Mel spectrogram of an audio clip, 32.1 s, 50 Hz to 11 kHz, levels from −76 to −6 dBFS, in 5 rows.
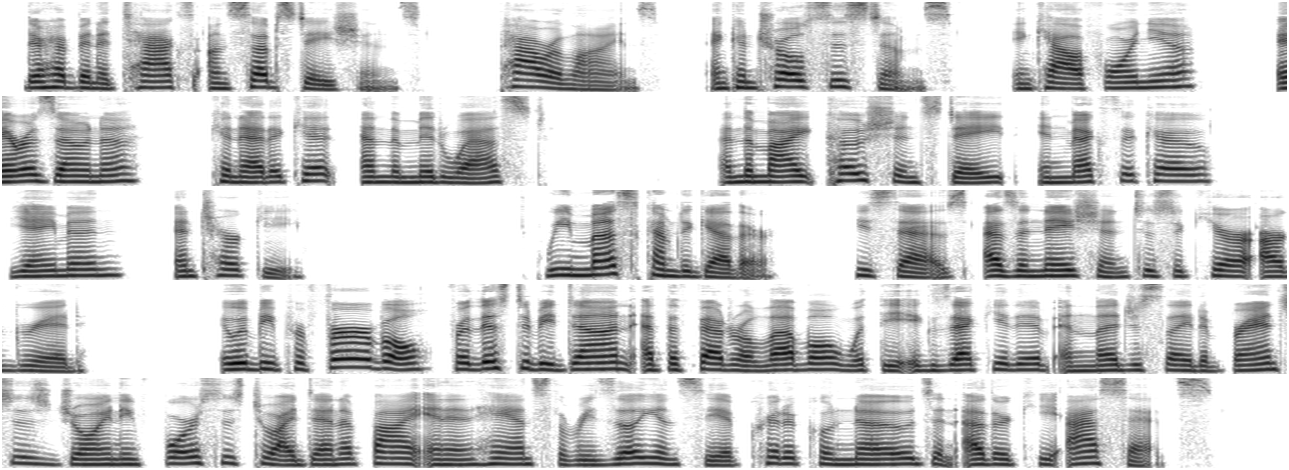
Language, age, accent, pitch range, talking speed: English, 50-69, American, 185-220 Hz, 140 wpm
